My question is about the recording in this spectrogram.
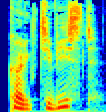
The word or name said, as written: kollektivist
